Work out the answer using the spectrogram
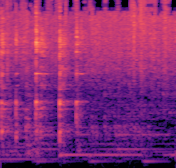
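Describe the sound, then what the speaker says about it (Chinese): Aromatics hit hot oil in a wok and stir-fry with a steady loud sizzle, punctuated by a few sharp clacks of a spatula against the pan. "锅里来一点油，我们先把料头给它爆香。"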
